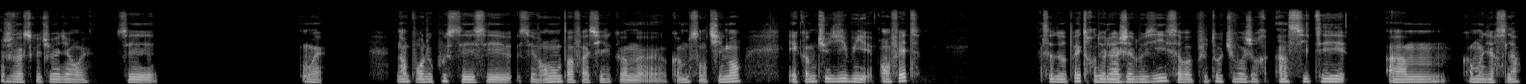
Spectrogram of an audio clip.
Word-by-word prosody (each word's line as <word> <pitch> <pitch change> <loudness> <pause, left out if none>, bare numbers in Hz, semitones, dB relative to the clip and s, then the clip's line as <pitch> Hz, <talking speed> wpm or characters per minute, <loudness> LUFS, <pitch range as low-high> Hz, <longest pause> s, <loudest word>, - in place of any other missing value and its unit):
Je 130 - -1
vois 120 -1 0
ce - - +7
que - - -5
tu 120 - 0
veux 120 - 0
dire, 120 -1 -1
ouais, 115 +2 -5 0.3
c'est 115 -4 -1 1.5
Ouais. - - -2 0.7
Non, 130 +1 +1
pour 125 -3 -1
le 120 - -3
coup, 150 - -6
c'est 120 -5 +2
c'est 115 -1 0
c'est 115 - -3
vraiment 130 +4 0
pas 120 -1 0
facile 120 +2 +4
comme, 105 -3 -2
heu, - - -5
comme 115 +3 -5
sentiment 125 +5 +3 0.5
et - - +1
comme 125 +3 -3
tu 135 0 +3
dis, 140 +1 0
oui, 135 -2 0
en - - +2
fait - - +2 1.2
ça 130 - -1
doit 125 -1 -1
pas 145 - 0
être 135 - +2
de 130 - +1
la 120 -1 +4
jalousie, 120 +4 +3
ça 115 - +1
va 115 -1 0
plutôt 130 +3 -5
tu 130 - -1
vois, 125 -1 -2
genre 120 -1 +1
inciter 130 +1 +3 0.4
à, 120 -1 +3
mmh, 120 0 -2
comment 125 -1 -2
dire 120 +1 -1
cela? 120 +1 +1
120 Hz, 195 wpm, -24 LUFS, 120-130 Hz, 1.5 s, ce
